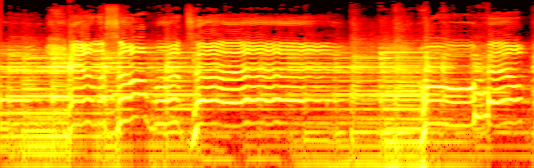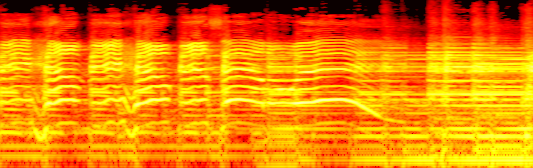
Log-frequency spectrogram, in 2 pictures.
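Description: A woman singing live into a microphone over her own guitar accompaniment. A long held note near the end falls away in pitch.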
